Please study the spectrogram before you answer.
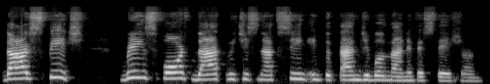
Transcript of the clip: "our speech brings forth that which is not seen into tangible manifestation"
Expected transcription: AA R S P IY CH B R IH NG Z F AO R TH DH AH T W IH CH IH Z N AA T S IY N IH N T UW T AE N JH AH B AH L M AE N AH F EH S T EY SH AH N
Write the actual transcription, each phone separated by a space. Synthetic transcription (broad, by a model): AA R S P IY CH B R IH NG S F AO R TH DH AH T W IH CH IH S N AA T S IY N IH N T UW T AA N JH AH B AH L M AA N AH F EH S T EY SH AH N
